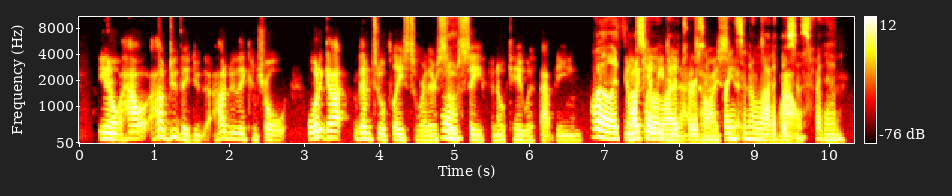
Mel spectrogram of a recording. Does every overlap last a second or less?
No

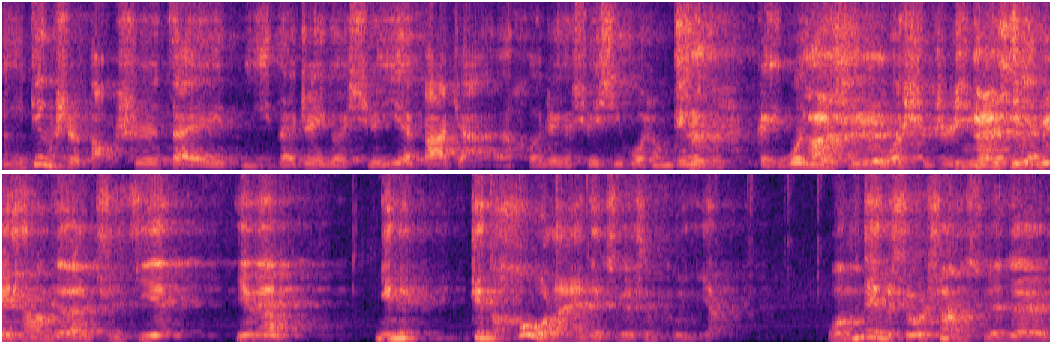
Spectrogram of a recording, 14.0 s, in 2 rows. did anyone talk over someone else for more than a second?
Yes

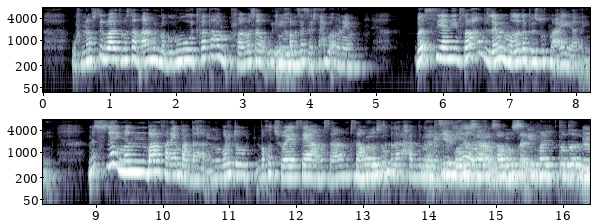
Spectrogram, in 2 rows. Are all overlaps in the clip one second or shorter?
No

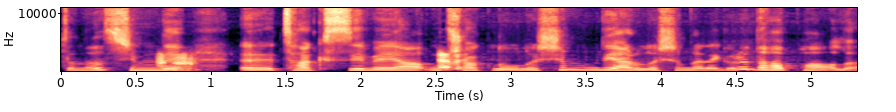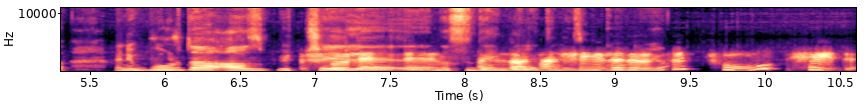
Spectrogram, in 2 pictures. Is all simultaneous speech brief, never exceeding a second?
No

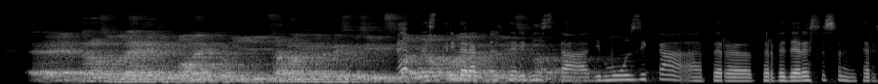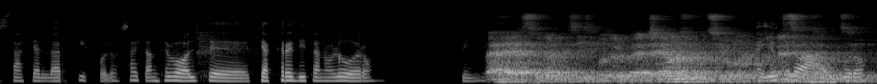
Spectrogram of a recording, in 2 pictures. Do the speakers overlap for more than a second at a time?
Yes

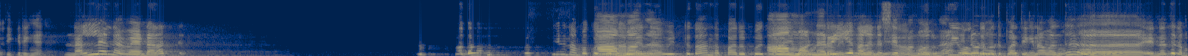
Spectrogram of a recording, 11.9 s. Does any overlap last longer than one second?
Yes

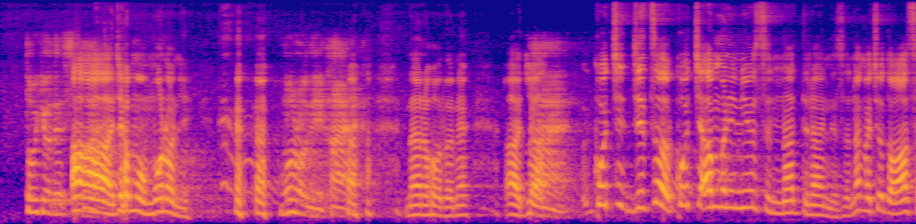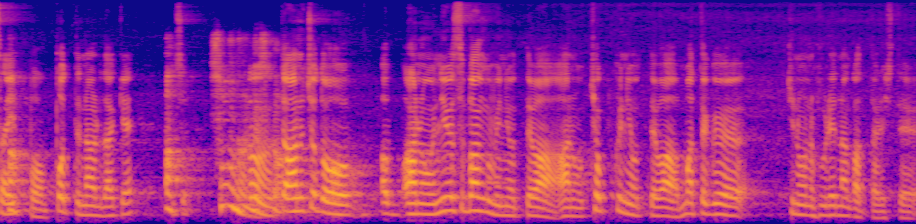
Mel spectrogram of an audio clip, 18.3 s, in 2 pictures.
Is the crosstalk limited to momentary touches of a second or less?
Yes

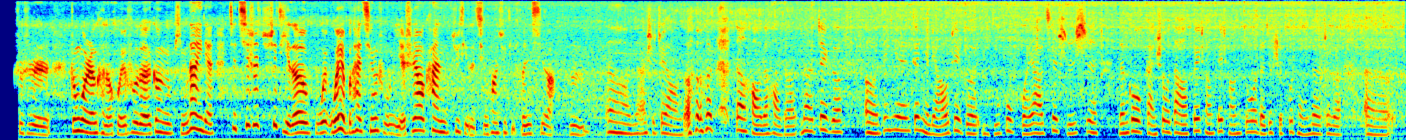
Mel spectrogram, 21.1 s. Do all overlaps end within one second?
Yes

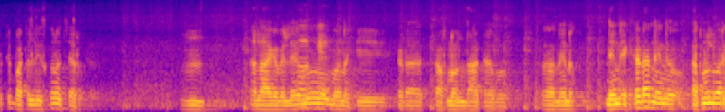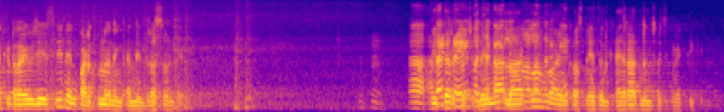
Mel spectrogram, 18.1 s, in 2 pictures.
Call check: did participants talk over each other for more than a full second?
Yes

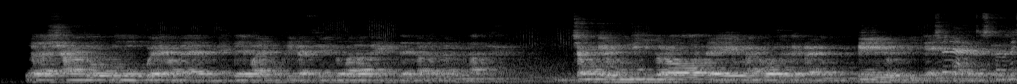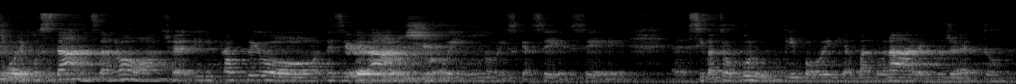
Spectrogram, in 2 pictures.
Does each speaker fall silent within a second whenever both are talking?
No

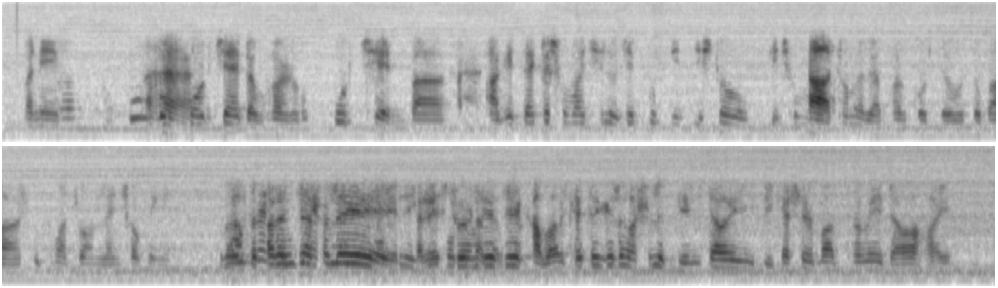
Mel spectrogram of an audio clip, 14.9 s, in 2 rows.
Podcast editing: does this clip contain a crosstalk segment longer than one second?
Yes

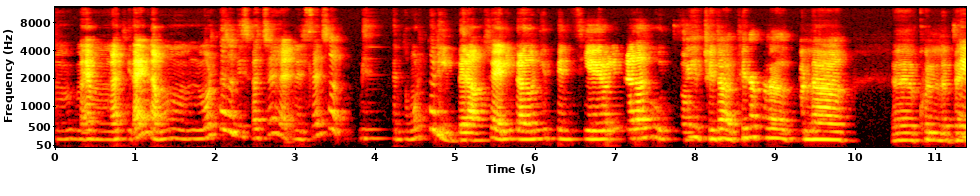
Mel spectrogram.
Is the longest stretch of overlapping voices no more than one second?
Yes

